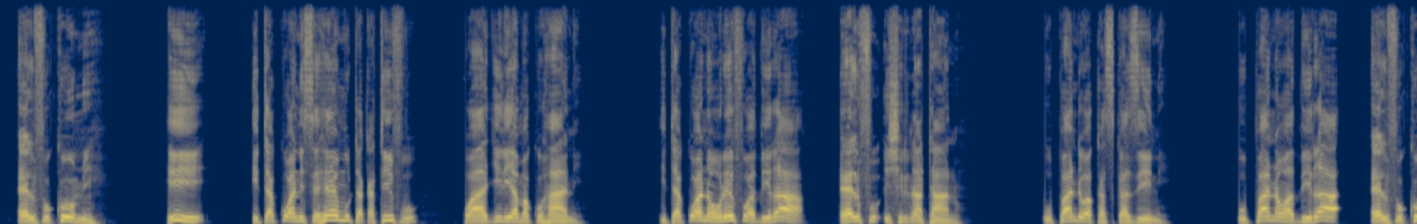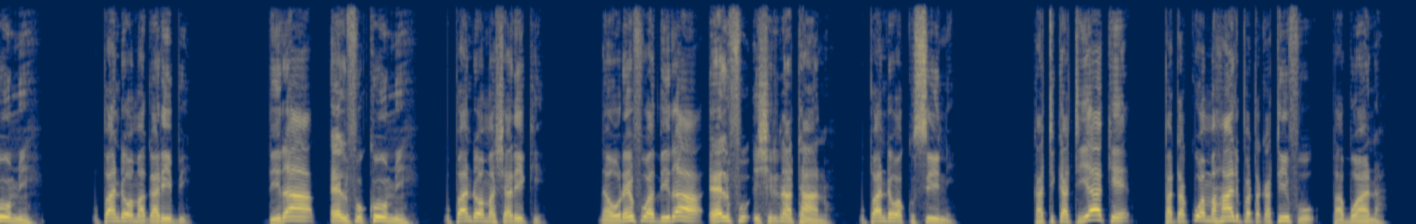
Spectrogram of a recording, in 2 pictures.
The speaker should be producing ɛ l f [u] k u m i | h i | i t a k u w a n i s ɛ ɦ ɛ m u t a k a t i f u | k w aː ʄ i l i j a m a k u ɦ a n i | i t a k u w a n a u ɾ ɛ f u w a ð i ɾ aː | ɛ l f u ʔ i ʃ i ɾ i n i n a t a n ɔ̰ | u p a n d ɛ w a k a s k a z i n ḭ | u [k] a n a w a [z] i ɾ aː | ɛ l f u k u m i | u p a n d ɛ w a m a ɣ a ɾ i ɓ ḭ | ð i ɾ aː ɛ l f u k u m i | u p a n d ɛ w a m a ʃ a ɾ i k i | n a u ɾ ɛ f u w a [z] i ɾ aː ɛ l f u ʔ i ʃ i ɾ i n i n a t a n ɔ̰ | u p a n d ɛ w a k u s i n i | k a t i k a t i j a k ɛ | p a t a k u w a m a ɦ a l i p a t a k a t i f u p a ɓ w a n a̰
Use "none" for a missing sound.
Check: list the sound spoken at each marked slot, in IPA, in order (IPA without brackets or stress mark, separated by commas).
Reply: u, p, ð, ð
